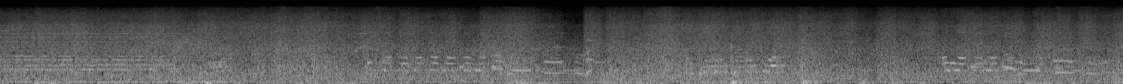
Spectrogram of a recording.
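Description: Water splashes and sprays against a jet ski.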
